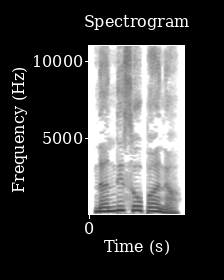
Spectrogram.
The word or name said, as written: ನಂದಿಸೋಪಾನ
